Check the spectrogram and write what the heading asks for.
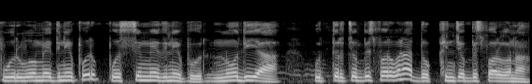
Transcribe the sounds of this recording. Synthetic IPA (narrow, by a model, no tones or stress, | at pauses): puɾbomed̪nipuɾpost͡ɕimːed̪ʱnip̬uɾnod̪ija | ut̪ːoɾt͡ʃobːispɔɾɡonad̪okʰːint͡ʃobːispɔɾɡona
